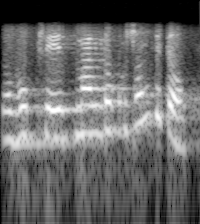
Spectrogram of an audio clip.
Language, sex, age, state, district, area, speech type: Odia, female, 30-45, Odisha, Khordha, rural, conversation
